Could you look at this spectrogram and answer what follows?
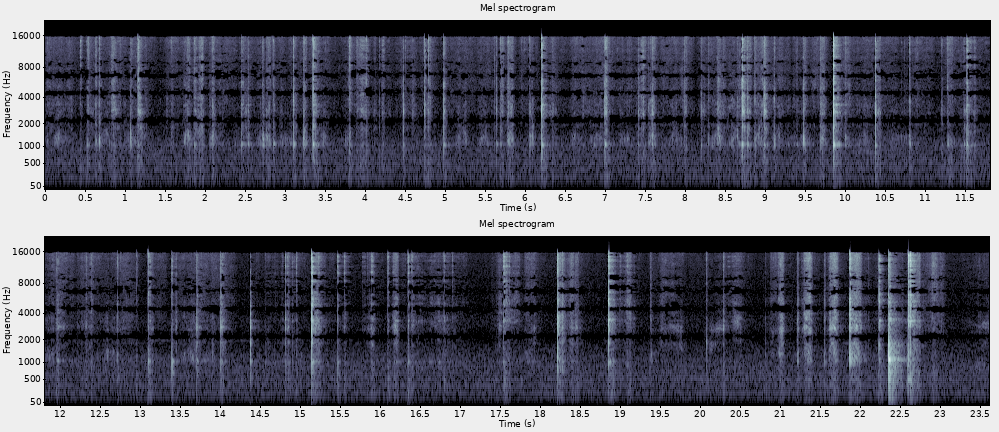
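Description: Metal spoon scraping and clinking in a small stainless steel bowl as a sticky paste is stirred and smeared around, in irregular scrapes and taps. Near the end comes a louder clatter of metal as the bowl is set down on the counter.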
